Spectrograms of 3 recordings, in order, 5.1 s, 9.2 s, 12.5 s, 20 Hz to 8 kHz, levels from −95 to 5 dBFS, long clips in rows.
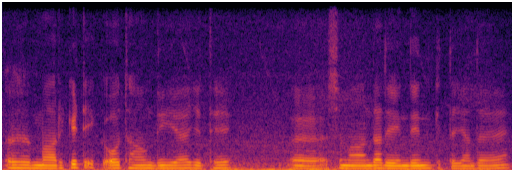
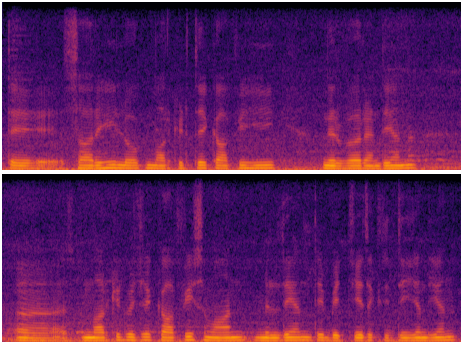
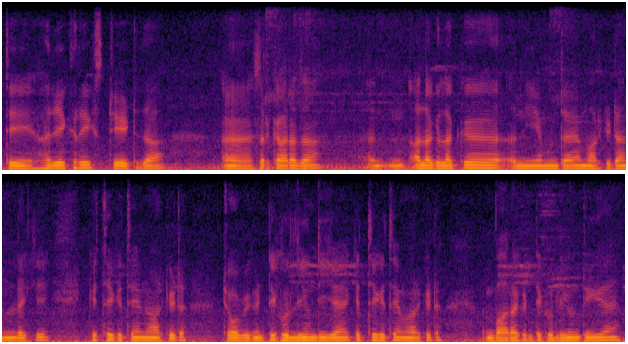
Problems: constant background noise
